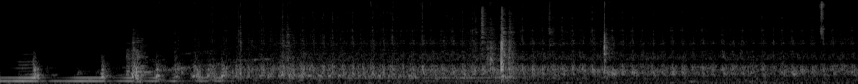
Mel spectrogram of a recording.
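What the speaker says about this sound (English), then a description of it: "the first stitch is going to be a placement stitch for your batting" A KimberBell DDE embroidery machine stitches a placement line for quilt batting, its rapid needle chatter starting after a few beeps and running steadily at close range, with brief clicks along the way.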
